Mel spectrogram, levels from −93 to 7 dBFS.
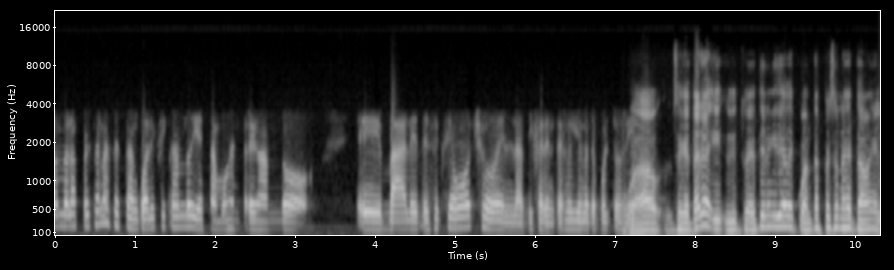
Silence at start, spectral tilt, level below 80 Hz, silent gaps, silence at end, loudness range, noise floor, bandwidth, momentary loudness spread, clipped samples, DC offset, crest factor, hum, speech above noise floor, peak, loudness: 0 s; -6 dB/octave; -56 dBFS; none; 0 s; 4 LU; -59 dBFS; 12 kHz; 7 LU; under 0.1%; under 0.1%; 20 dB; none; 38 dB; -4 dBFS; -22 LUFS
